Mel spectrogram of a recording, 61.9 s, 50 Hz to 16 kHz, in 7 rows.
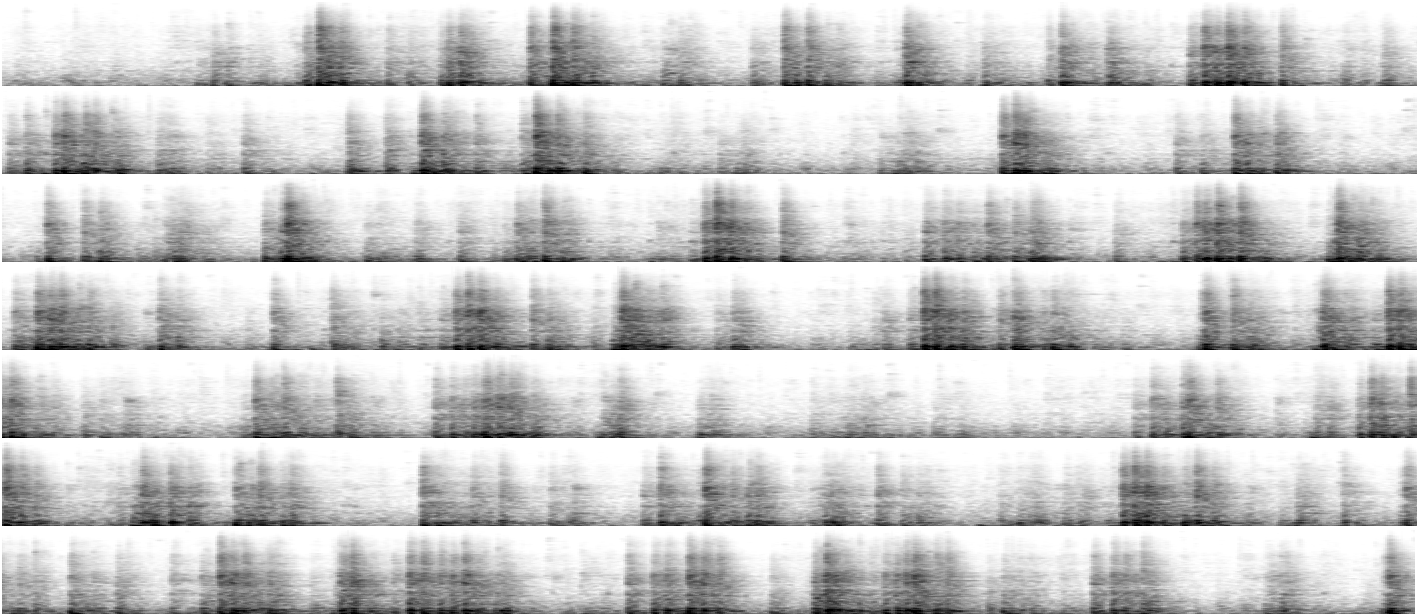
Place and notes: enscherange, rackesmillen, belt drive - enscherange, rackesmillen, flour mixer 02
At the roof level of the old mill. The sound of the flour mixers internal mechanic.
Im Dachgeschoß der Mühle. Eine Aufnahme der inneren Mechanik des Mehlmischers.
À l’étage sous le toit du vieux moulin. Le bruit extérieur du moulin à farine.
